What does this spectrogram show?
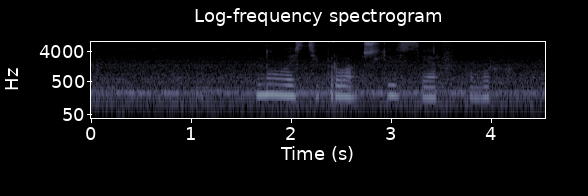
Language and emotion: Russian, neutral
